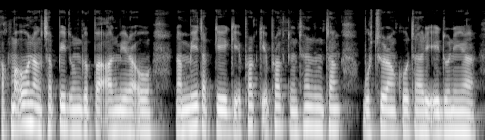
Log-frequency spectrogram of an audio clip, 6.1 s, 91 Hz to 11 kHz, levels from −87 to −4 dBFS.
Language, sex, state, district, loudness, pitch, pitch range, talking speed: Garo, male, Meghalaya, North Garo Hills, -15 LUFS, 125 Hz, 120-135 Hz, 140 wpm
